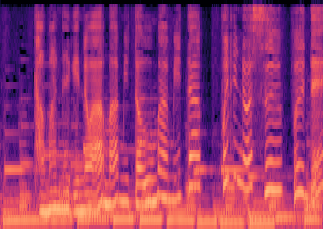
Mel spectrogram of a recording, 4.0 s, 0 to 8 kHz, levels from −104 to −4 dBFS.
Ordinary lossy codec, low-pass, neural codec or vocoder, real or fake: none; 7.2 kHz; none; real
